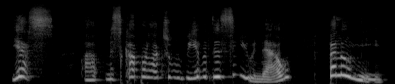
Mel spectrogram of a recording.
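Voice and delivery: high, polite clerk voice; receptionist voice. Acted. Receptionist ushering the party to the boss, high and polite.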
